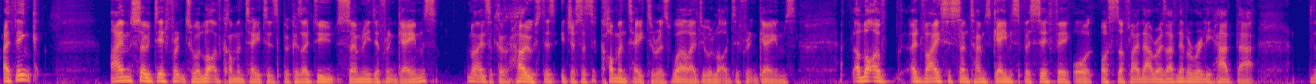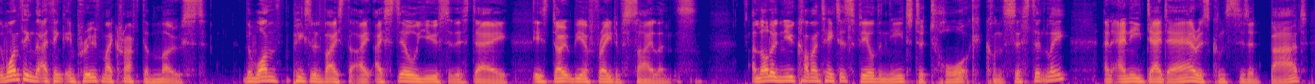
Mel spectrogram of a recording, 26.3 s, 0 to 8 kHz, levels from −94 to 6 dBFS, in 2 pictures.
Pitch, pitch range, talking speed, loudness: 95 Hz, 90-110 Hz, 235 wpm, -28 LUFS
